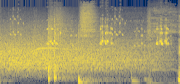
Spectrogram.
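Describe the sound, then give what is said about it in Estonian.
Several punchy electronic drum hits from a sound pad land at uneven intervals, deep thumps mixed with a sharper crash, standing out loud over a steady hissy background. “näed, meil on trummid, meil on trummid ka, nendest kahest viimasest peaks saama loo küll põhimõtteliselt ju.”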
